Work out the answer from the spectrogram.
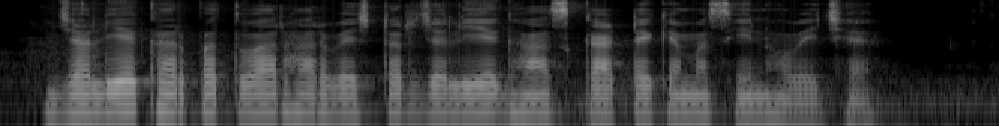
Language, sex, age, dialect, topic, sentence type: Maithili, male, 18-24, Eastern / Thethi, agriculture, statement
